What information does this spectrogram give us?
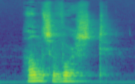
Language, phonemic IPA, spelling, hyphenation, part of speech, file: Dutch, /ˈɦɑns.ʋɔrst/, hansworst, hans‧worst, noun, Nl-hansworst.ogg
- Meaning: 1. butterfingers, klutz, meathead 2. comic theatre persona, similar to a harlequin or clown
